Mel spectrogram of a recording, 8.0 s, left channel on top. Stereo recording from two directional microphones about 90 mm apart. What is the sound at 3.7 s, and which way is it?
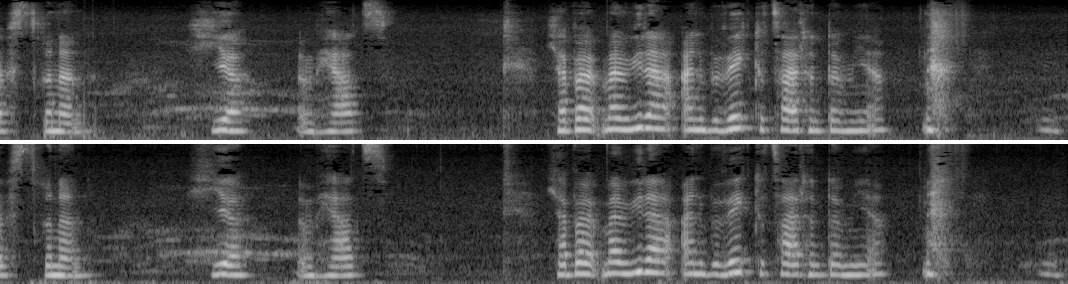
A woman's voice, 30° right (ahead or behind).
